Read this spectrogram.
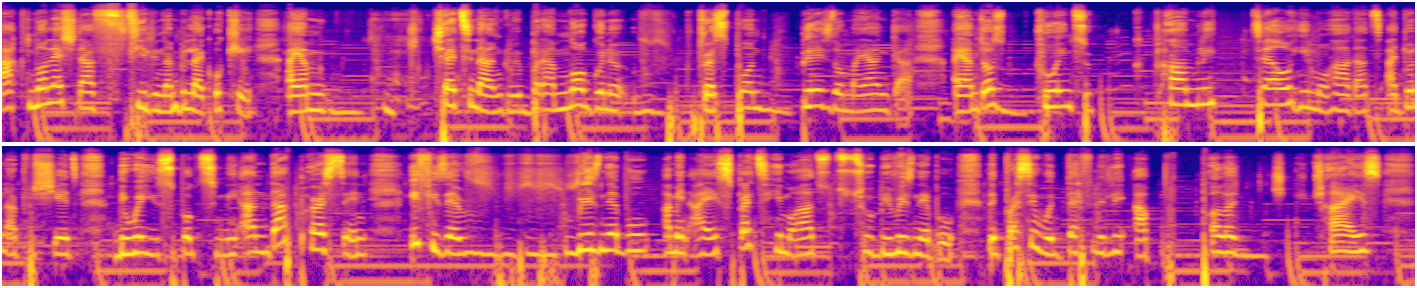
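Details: Adult woman with a chronic stutter (stammer), publicly disclosed about two weeks earlier; she reports eye twitching and unusual mouth movements during blocks, managed by gesticulating and deep breaths; stuttering.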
